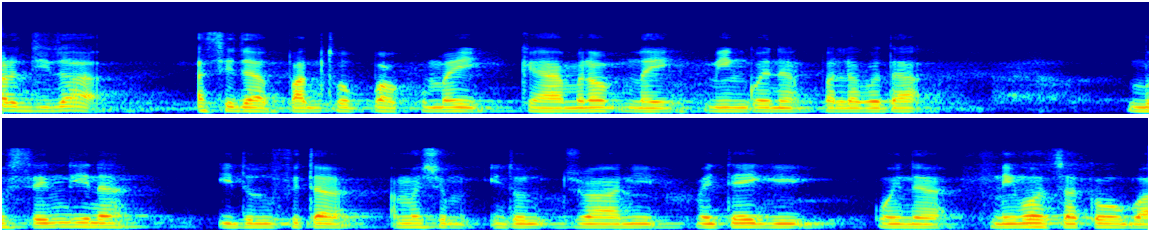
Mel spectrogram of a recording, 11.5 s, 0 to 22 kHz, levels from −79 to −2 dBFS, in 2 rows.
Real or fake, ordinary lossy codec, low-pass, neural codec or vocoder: fake; none; 7.2 kHz; codec, 16 kHz, 0.9 kbps, LongCat-Audio-Codec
